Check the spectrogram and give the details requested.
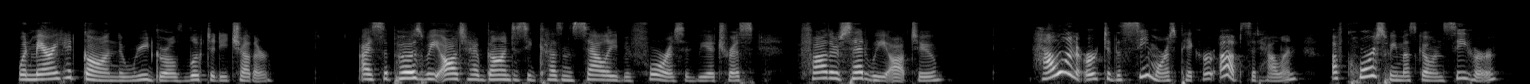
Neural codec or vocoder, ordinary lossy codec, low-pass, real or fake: none; MP3, 48 kbps; 7.2 kHz; real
